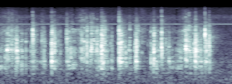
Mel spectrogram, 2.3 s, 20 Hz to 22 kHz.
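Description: LEGO bricks of a home-built 1x2x3 twisty puzzle clicking and rattling as one layer is spun round by hand: a quick, uneven run of many small plastic clicks.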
